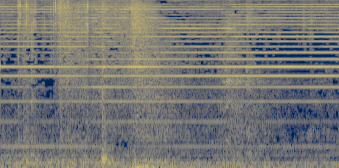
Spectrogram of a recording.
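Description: Elevator doors slide shut with a low rumble.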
